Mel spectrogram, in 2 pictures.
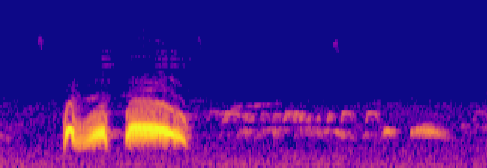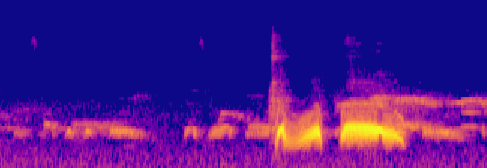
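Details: Spotted dove cooing, used to stimulate birds in training; recording includes male and female birds. Two loud phrases, each a short rising double note followed by a drawn-out coo, about six seconds apart, with faint soft murmurs between.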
